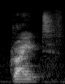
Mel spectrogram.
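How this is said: It is said in an Australian accent. "In Australia, it's similar"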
